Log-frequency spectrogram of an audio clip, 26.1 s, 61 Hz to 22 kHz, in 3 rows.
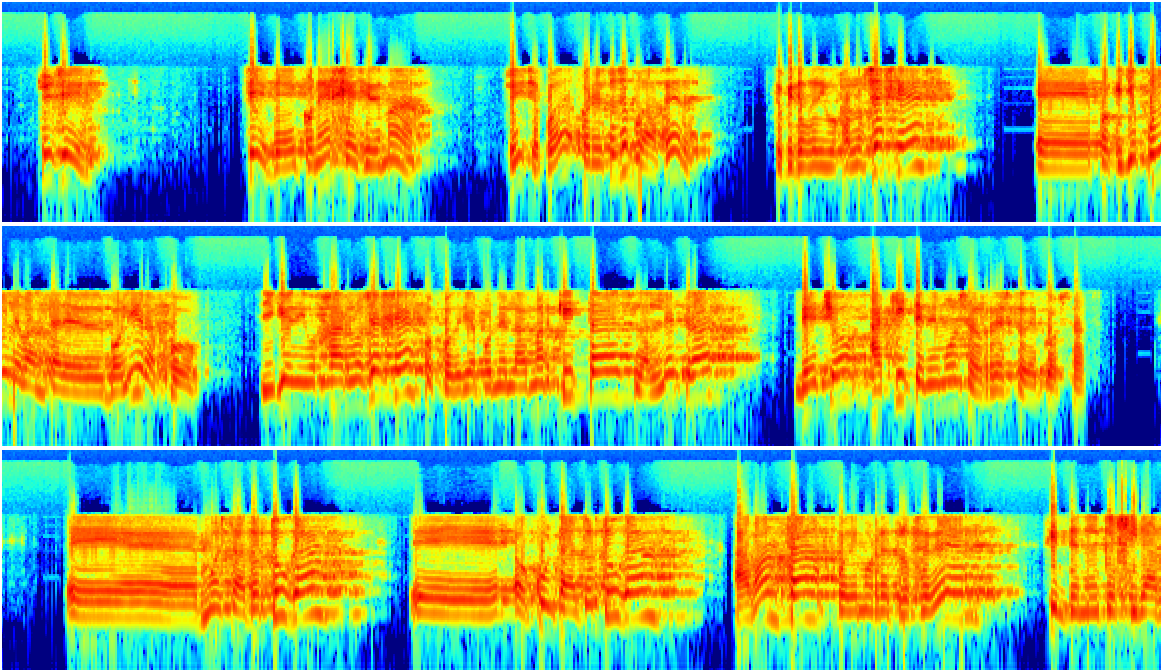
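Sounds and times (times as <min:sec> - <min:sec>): person talking: 0:17.8 - 0:26.0.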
